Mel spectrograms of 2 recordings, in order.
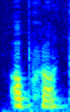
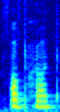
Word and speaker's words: obchod: Is b voiced or voiceless? B. B is voiced. We have to pronounce its voiceless pair b. So we pronounce voiceless p and voiceless ch, obchod, obchod.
